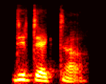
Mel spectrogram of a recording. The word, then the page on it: detector: Indian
